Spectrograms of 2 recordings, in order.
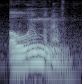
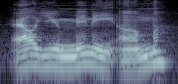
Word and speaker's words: aluminum: And aluminum. Aluminium insinuates that that it ends in N-U-I-M, and that's not how the word is spelled. There's two Therefore, spellings, Mel. Aluminium, huh? There's two spellings, and both are correct. You Look can it only up. spell a word one way. No, it's pronounced as two different words for the same element, because a British scientist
